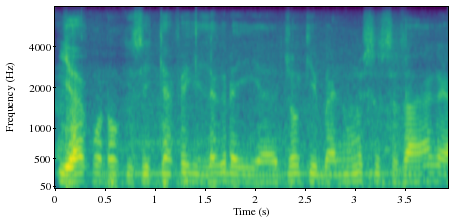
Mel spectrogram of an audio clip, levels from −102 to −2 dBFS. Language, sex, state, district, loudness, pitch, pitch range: Hindi, male, Haryana, Rohtak, -20 LUFS, 125 Hz, 120-130 Hz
